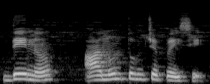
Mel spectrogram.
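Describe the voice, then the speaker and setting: Lady doing a desperate village wife, pleads but stands firm, highish voice. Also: slow. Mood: pleading. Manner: pleading, defiant. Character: poor hardworking village wife, proud, desperate.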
